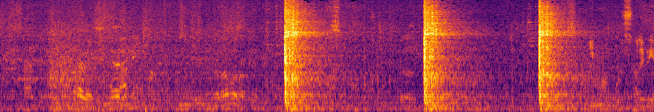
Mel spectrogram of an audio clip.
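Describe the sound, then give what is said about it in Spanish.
The capataz's ceremonial hammer of the Cristo de la Sé knocks three times at the parish church door, each blow a sharp, loud, resonant strike with a short ringing decay, spaced unevenly over a steady murmur of people talking. “Toca el martillo.”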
